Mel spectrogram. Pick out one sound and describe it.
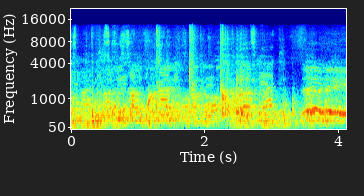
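Pins clatter as a ball knocks them down.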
